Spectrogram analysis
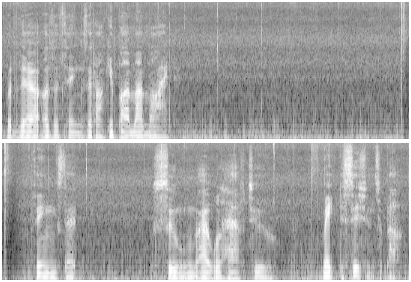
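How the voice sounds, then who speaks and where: A man playing a vengeful, brooding bastard prince and sorcerer in a fantasy audio roleplay, speaking in a measured, solemn, halting way. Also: on the low side, completely flat delivery, creaky, a little mellow, slight background noise, rough recording. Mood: grave, brooding.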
